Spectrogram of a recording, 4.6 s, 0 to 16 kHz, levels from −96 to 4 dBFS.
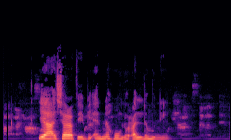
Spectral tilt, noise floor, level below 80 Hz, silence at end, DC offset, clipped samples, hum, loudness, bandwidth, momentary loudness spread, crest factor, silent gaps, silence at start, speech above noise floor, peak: -5 dB/octave; -58 dBFS; -76 dBFS; 0.9 s; under 0.1%; under 0.1%; none; -23 LUFS; 9.2 kHz; 23 LU; 22 dB; none; 0.1 s; 35 dB; -4 dBFS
